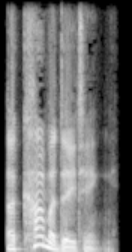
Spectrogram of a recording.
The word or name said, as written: accommodating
